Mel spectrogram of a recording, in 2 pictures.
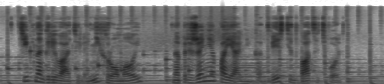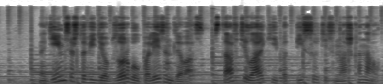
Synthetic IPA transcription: tʲipnəɡɾʲɪva̰tʲɪlʲə̰nʲɪxɾo̞məvɨj | nəpɾʲɪʐɛnʲɪjəpɐjalʲnʲɪkəd̪vʲesʲtʲɪd̪vat̪sɨtʲvo̰lʲt̪ | nɐdʲejɪmsʲəʂt̪o̞vʲidʲɪoːbzo̞rbɨlˠpɐlʲezʲɪnd̪lʲɐva̰sfst̪afʲtʲɪlˠajkʲɪːpɐt̪̚pʲisɨvəjtʲɪsʲnnaʂkɐna̰lˠ

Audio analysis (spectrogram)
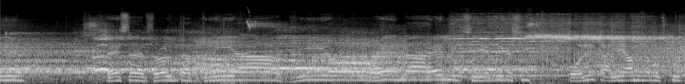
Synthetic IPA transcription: i | t̪eseɾɐefθɾolit̪ɐt̪ɾiɐðioenɐelipsiepiðesi | po̞likɐliɐmenɐpot̪u̥skuɾ

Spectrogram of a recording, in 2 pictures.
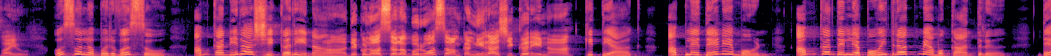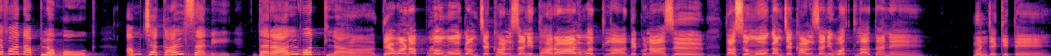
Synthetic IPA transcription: bajṵ | əsolɔbəɾʋɔso | amkaniɾaɕikəɾinaɦad̪ekʰuːɳəsɔlɔbəɾʋɔsɔamkãniɾaɕikəɾina̰kit̪jak | apled̪eɽ̃emuɳ | amkãd̪iljapəʋit̪ɾəat̪mjamukãnt̪ɾə | d̪eʋanaplomoɡ | amt͡ɕjakalsani | d̪ʱəɾalʋot̪laad̪eʋanaplɔmoɡamt͡ɕjakʰals̬anid̪ʱəɾalʋət̪lad̪ekʰuːɳasət̪asɔmoɡamt͡ɕjakʰals̬añiʋət̪lat̪ane | m̤əɳd͡ʑekit̪ẽ

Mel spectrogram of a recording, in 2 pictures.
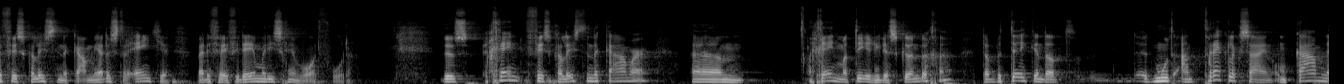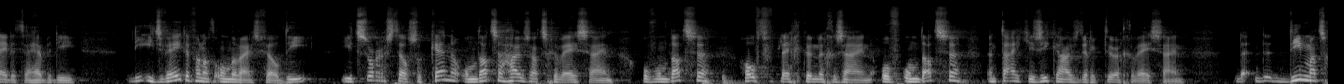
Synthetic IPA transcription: əfɪskalɪstɪndəka̰ːməɹjadəɪstə̰ɹejncəb̥ɛjdəvejvedejmaɹdiɪsχejnʋo̰ːɹtfṵːdə̰ɹ | d̥ɵsχejnfɪskalɪstɪndəkaːməɹ | χejnmatɪːridɛskʏndəχəd̥ɑd̚bətejkəntdɑt | ətmutʰaːntrɛkələksɛjnɔ̰mkaːməɹlejdəntəɦɛbəndi | diisʋejtənvɑnətɔndəɹʋɛjsfɛlˠt̚di | d̥iətsɔɹχstɛlˠsəlˠkɛnəʔɔmdɑtsəɦœɥs̬ɑɹtsχəʋejstsɛ̰jnɔfɔmdɑtsəhowftfəɹplejχkɵndəχəzɛjnɔfɔmdɑtsəəntɛjtəzikəɦœɥzdirək̚tøːɹχəʋḛjstsɛ̰jn | dimats

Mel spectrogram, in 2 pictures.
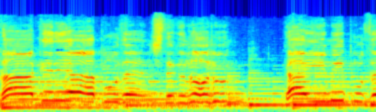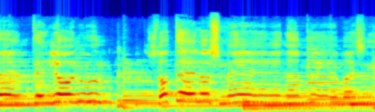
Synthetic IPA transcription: bakeɾiapuðenst̪eɣnonun | kajjmipuðent̪eʎonun | st̪ot̪elozmenamemazi

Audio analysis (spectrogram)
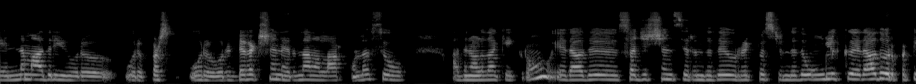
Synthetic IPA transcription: ɛnːɐmaːðɪɾiɔɾɯɔɾɯpɐsɔɾɯɔɾɯɖɪɾɛkʂɐnɪɾɯnd̪aːnɐlːaːɪɾɯkːʊ̃ɪlːɐsoːɐðɐnaːlɐt̪ãːkeːʈkɪɾõːḛːðaːʋɐðɯsɐd͡ʒɐsʂɐnsɪɾɯnd̪ɐðɯɔɾɯɾɪkʋɛsʈɪɾɯnd̪ɐðɯʊŋɡɐɭɯkːɯeːðaːʋɐðɯɔɾɯpɐʈːɪ

